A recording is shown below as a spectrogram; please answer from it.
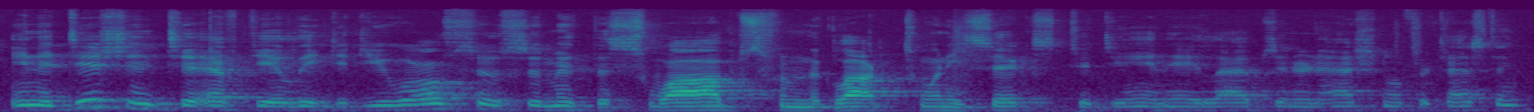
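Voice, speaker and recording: In an indoor courtroom, a male attorney conducts direct examination, asking a witness methodical, formal questions. His mid-range voice is steady, his pace moderate with hardly any pauses, and the distant microphone picks up an echoey room.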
